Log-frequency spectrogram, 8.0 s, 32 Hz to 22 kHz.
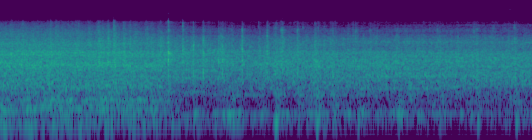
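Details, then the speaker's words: Hornby R2553 Princess Coronation Class "City of Bristol" model locomotive after repair (mangled coupling rods fixed, replacement smoke deflector fitted), on test track: light, even running with steady rail clatter about four beats a second; runs smoothly and healthy. "so there we are that's this Hornby princess coordination class all sorted out uh it's a really nice looking locomotive and it's it's now running really well"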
